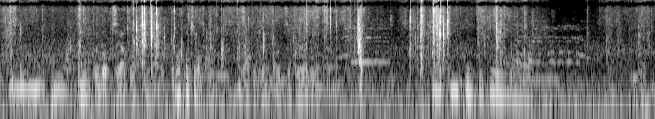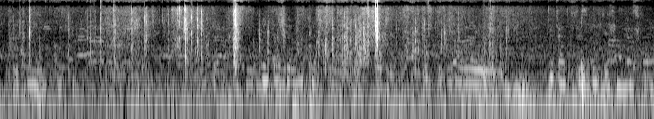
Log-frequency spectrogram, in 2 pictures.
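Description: Sheets of paper rustle and flap as they are handled and turned.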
